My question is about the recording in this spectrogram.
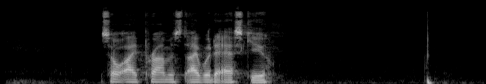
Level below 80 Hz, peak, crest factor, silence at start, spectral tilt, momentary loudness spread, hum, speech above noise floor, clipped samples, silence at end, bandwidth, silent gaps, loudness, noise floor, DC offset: -48 dBFS; -4 dBFS; 22 dB; 1 s; -4 dB/octave; 16 LU; none; 44 dB; under 0.1%; 0.55 s; 14 kHz; none; -22 LUFS; -66 dBFS; under 0.1%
